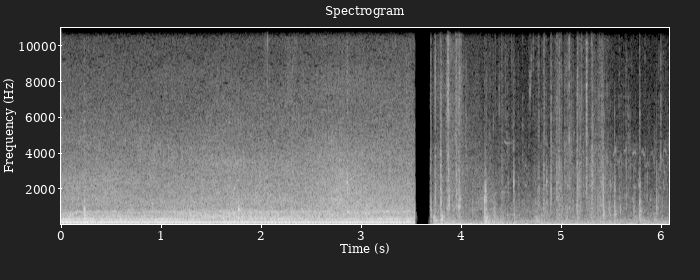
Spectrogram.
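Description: A boat motor drones steadily at one low pitch under wind and water noise, and cuts off abruptly about three and a half seconds in. After that there is quieter water and wind with a few light clicks and taps.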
